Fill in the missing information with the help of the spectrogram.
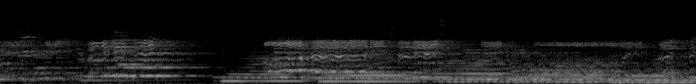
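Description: Operatic baritone singing with wide vibrato over low held notes from the orchestra. The music dips briefly about two seconds in, then the voice comes back strongly.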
